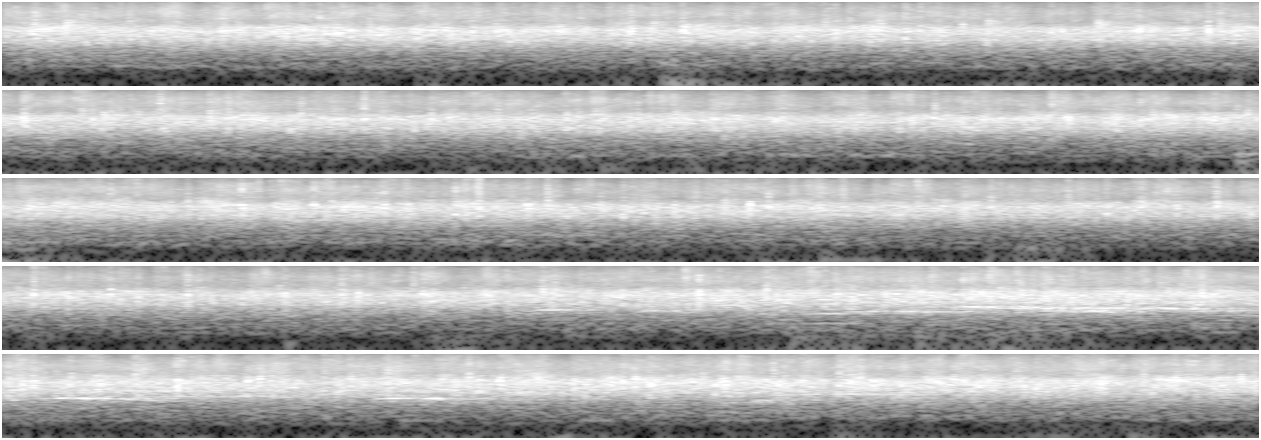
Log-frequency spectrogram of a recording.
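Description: A large audience applauding, dense and steady, swelling slightly about two-thirds of the way through.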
